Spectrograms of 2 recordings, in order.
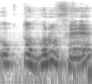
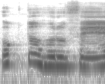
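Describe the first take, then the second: Both takes have the same delivery.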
